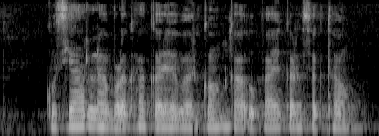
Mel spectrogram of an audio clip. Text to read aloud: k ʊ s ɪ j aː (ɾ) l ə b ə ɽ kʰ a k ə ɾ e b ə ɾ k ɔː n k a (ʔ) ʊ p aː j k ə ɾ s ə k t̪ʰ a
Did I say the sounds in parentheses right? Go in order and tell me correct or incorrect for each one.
correct, correct

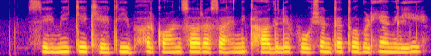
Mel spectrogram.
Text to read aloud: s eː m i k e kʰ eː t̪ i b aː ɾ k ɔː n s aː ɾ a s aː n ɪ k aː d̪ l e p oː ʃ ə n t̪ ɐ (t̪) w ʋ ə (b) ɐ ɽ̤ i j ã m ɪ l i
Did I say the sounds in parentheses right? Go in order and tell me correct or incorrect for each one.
correct, correct

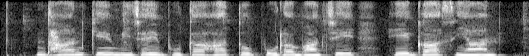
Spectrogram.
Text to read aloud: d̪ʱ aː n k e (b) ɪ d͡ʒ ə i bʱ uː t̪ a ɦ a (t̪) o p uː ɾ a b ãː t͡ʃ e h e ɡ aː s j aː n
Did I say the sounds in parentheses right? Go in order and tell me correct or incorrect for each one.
incorrect: m, correct

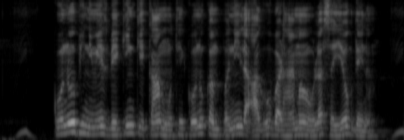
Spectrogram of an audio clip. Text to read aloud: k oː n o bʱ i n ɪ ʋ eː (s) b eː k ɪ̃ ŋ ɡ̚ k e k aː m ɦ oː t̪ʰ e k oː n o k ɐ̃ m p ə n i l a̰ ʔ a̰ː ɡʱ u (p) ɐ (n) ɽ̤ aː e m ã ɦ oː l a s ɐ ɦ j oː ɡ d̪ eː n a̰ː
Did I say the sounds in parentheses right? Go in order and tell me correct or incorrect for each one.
incorrect: z, incorrect: b, incorrect: none

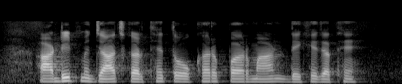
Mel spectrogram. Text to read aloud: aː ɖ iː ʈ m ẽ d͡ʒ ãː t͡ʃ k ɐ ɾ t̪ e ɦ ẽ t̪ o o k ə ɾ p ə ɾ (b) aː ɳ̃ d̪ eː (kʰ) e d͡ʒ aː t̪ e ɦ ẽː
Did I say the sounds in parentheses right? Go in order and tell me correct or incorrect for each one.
incorrect: m, correct

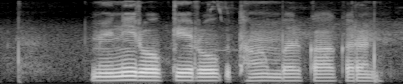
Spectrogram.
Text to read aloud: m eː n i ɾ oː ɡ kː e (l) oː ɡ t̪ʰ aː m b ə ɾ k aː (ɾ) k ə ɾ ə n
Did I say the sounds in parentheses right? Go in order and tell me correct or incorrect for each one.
incorrect: ɾ, incorrect: none

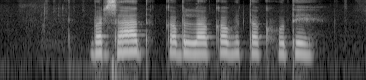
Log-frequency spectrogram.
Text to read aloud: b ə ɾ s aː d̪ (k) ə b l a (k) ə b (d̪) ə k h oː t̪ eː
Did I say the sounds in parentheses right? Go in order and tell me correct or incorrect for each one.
correct, correct, incorrect: t̪

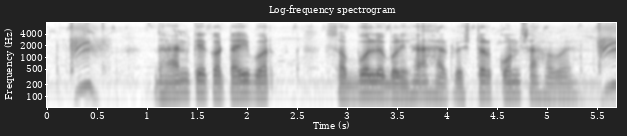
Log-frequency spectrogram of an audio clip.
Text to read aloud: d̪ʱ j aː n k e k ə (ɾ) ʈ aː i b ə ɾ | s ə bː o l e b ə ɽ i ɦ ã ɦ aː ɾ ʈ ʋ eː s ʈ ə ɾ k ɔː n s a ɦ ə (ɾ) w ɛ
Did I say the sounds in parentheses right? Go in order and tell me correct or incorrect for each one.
incorrect: none, incorrect: none

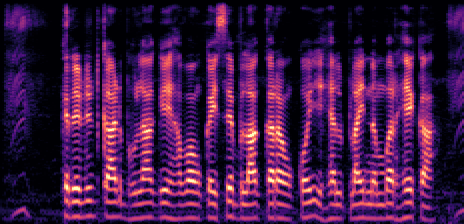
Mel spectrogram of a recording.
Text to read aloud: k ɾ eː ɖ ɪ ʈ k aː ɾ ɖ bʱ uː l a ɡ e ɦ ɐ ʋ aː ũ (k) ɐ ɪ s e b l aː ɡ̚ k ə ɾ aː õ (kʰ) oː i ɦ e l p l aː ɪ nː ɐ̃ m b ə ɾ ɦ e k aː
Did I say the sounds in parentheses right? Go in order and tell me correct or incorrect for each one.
correct, incorrect: k

